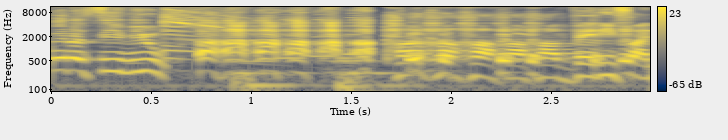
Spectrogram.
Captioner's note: Laughing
